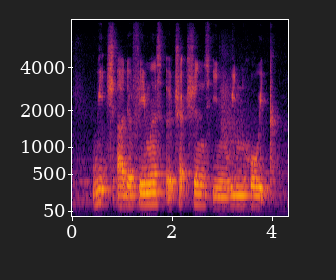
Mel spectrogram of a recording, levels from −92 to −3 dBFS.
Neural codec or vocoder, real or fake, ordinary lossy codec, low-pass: none; real; none; none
